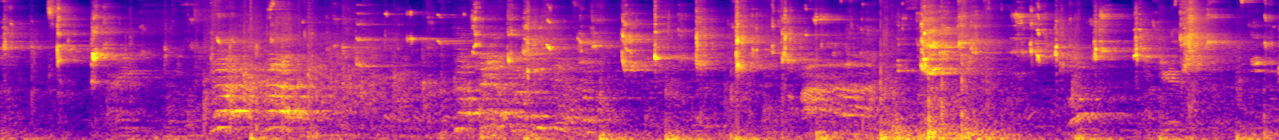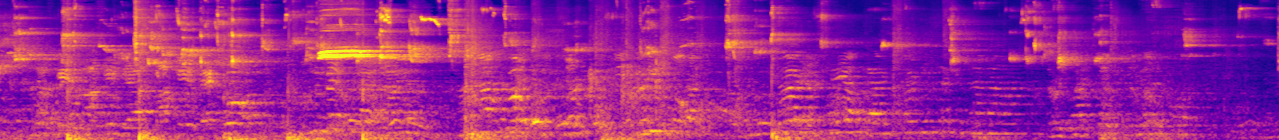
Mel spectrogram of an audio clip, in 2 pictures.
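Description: A basketball bouncing and being dribbled on a hardwood gym floor, among voices in a large gym. About sixteen seconds in, a short, loud, high-pitched referee's whistle stops play.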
